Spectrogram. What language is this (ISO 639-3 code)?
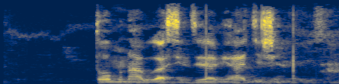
kin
